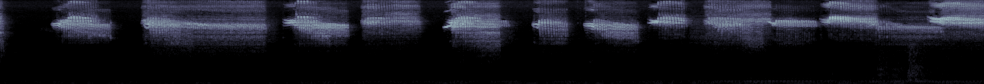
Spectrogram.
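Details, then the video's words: Young Oriental magpie-robins calling steadily: roughly twelve raspy, hissing bursts spaced about a second apart, high and breathy, some carrying a faint whistled edge. A soft low hum lies underneath. "Tiếng Chim Chích Chòe Than Non Kêu"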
